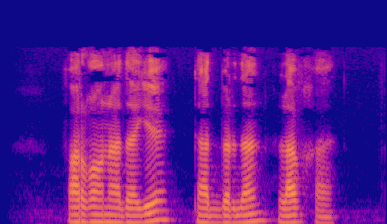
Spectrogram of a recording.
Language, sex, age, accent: Uzbek, male, 18-24, Surxondaryo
